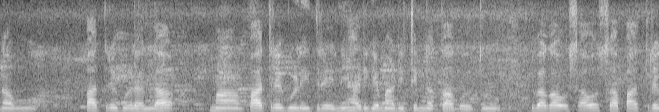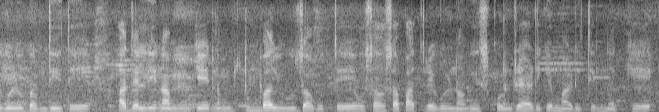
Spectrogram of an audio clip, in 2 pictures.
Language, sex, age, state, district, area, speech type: Kannada, female, 18-30, Karnataka, Bangalore Urban, urban, spontaneous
